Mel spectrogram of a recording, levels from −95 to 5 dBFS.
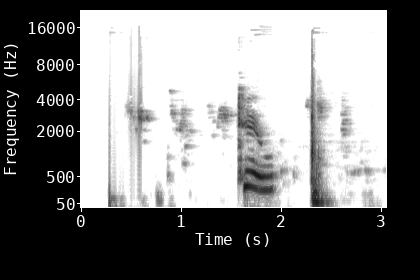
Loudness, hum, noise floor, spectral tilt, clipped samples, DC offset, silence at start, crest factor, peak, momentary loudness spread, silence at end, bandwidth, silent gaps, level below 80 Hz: -15 LUFS; none; -51 dBFS; -7 dB/octave; under 0.1%; under 0.1%; 0.55 s; 18 dB; 0 dBFS; 22 LU; 0.65 s; 12.5 kHz; none; -30 dBFS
